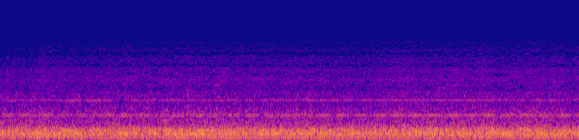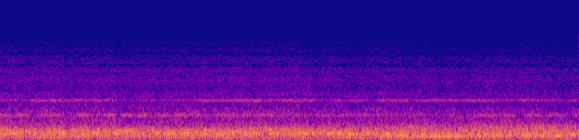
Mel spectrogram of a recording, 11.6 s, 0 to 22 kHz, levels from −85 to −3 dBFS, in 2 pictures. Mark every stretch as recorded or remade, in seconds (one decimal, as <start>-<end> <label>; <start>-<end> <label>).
0.0-3.2 remade; 3.2-5.0 recorded; 5.0-11.6 remade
